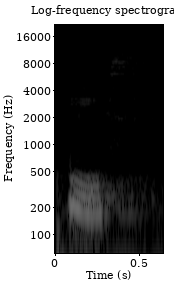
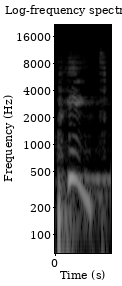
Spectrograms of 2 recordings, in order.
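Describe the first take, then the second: First: The word is said slowly and gently. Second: The word is said quickly and urgently. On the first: The mind is being brought back gently. The speaker calls it right. "just gently try to bring yourself back" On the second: The mind is being forced back. The speaker calls it wrong. "don't go"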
